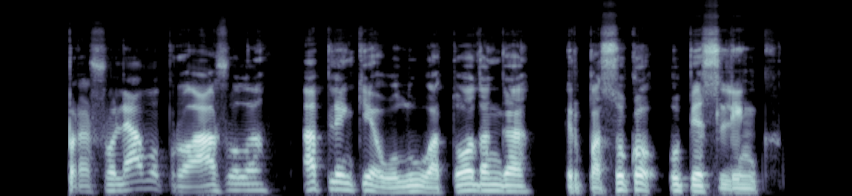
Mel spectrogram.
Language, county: Lithuanian, Tauragė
